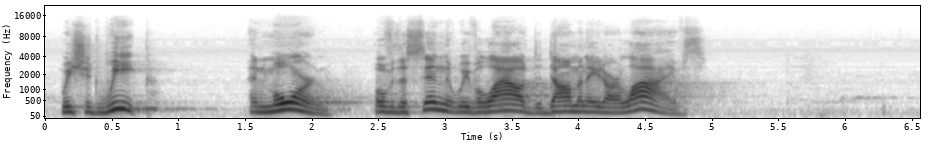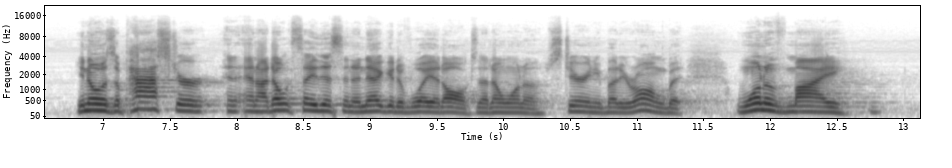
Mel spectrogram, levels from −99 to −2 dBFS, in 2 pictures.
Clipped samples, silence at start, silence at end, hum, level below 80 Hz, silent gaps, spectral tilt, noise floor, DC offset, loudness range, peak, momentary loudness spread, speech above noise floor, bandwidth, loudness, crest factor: under 0.1%; 0.15 s; 0.3 s; none; -76 dBFS; none; -5.5 dB/octave; -69 dBFS; under 0.1%; 4 LU; -10 dBFS; 14 LU; 42 dB; 13.5 kHz; -27 LUFS; 18 dB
